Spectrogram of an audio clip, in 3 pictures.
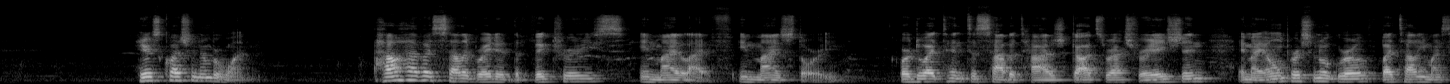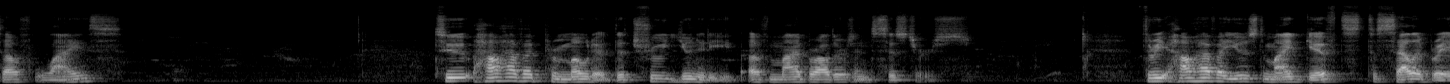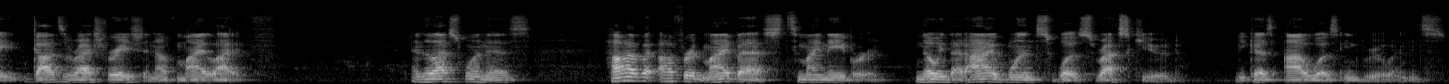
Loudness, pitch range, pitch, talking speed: -27 LUFS, 110-140 Hz, 120 Hz, 115 wpm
